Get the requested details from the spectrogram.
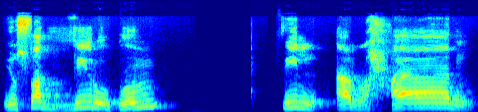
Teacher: بھی پڑھا جاتا ہے اس کو موٹا کر کے پڑھنا ہے، آواز باریک نہ ہو صاد کی، اور تھوڑی سی سیٹی کی آواز بھی آنی چاہیے۔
